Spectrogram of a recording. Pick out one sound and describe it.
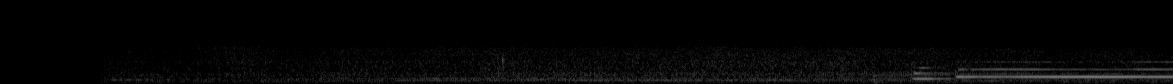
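Traffic hums steadily across a city far below.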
